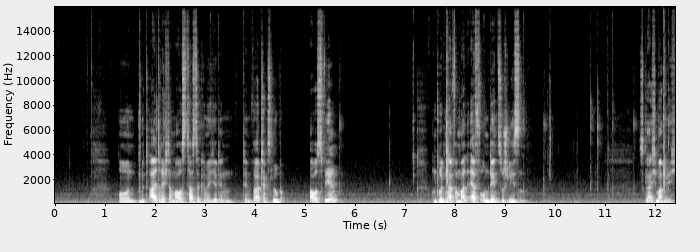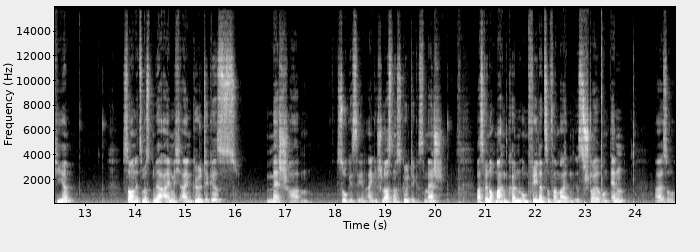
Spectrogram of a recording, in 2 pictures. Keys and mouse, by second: 2.4 click, 2.7-4.2 middle drag, 7.0-8.2 middle drag, 8.2 f, 11.1 middle click, 11.4-12.5 drag, 12.5 f, 12.7-14.1 drag, 14.1 a, 19.8-20.8 middle drag, 20.8 a, 23.7 ctrl+n.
